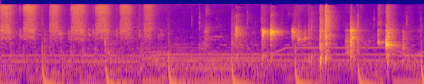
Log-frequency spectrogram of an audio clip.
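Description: Background music with held tones, over a quick series of pump spritzes from a bottle of Urban Decay All Nighter setting spray, about four a second, thinning out in the second half.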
